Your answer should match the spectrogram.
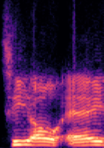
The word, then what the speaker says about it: Toa: Toa, T-O-A, and Samoan means warrior.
